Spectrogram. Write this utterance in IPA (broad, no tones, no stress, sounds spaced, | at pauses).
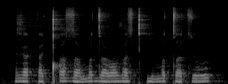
ɣ a h a ǃʼ ɛ zˤ e m i dˤ i w o ðˤ a z kʰ i m e tˤ ɯ t͡s o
